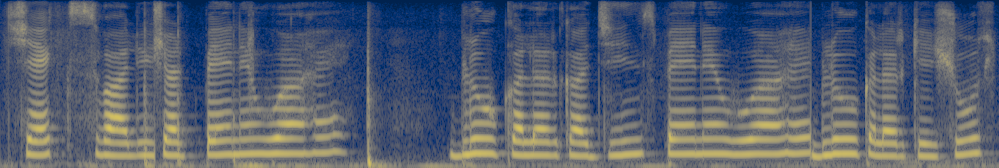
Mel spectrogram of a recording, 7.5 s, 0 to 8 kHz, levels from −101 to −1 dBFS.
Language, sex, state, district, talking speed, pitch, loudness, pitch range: Hindi, female, Uttar Pradesh, Etah, 160 wpm, 250 Hz, -25 LUFS, 235-265 Hz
